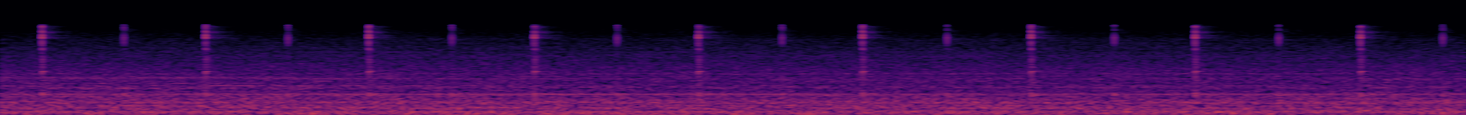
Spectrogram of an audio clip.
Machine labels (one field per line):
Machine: valve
